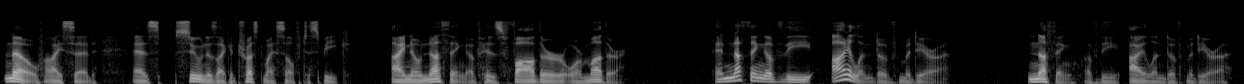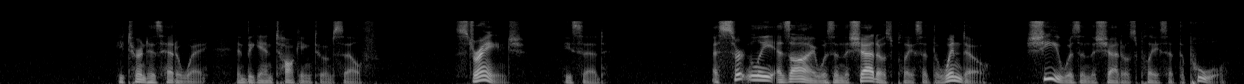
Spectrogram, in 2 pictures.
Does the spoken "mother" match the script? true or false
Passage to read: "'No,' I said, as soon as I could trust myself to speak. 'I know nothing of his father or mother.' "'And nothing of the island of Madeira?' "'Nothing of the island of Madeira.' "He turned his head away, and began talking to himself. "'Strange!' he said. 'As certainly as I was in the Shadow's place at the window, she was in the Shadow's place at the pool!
true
